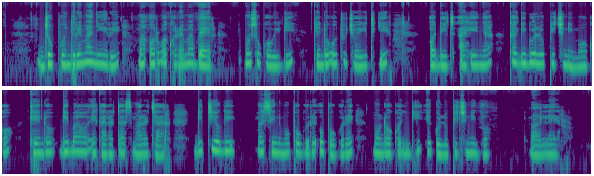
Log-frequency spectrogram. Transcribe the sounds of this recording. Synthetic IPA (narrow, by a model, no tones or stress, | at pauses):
d͡ʒopwoɲd͡ʒɾemaɲɪɾimaʔɔɾwakʰɔɾemabɛr | mosukowiɡɪ | kendootut͡ʃoɪtɡi | ɔdɪt͡ʃa̰hɪɲa | kaɡɪɡolopit͡ʃnɪmɔkʰɔ | kendoɡɪbaɔɛkaɾatasmaɾat͡ʃaɾɡitioɡɪ | masinimopoɡoɾeʔopoɡoɾe | mɔndɔkɔɲɡieɡolopit͡ʃnɪɡɔ | malɛɾ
